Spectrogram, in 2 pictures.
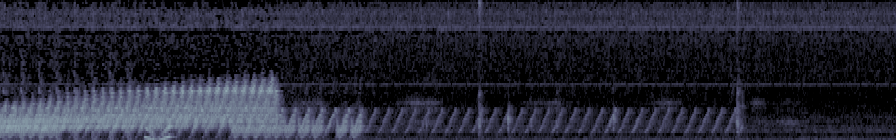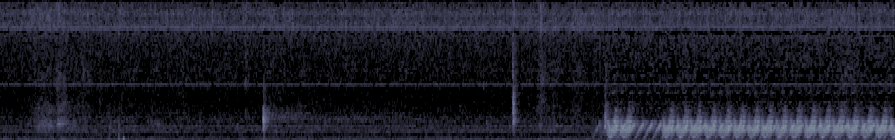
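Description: A retro video game plays rapid electronic chomping blips.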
